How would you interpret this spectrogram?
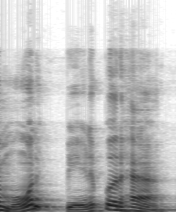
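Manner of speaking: slow, word-by-word dictation. Shown as a demonstration. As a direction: dictate each word slowly for the class. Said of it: "तो लिखेंगे". (धीमे-धीमे बोलकर लिखवाना)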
